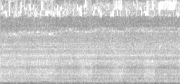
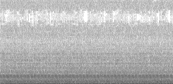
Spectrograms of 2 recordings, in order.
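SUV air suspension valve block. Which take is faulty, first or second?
first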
